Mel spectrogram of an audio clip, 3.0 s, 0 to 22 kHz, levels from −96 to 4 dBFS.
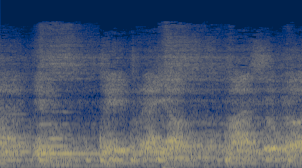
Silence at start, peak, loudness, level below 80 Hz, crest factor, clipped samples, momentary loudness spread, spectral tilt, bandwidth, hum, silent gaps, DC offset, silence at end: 0 s; -18 dBFS; -31 LUFS; -52 dBFS; 12 dB; under 0.1%; 4 LU; -5.5 dB/octave; 13 kHz; none; none; under 0.1%; 0 s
